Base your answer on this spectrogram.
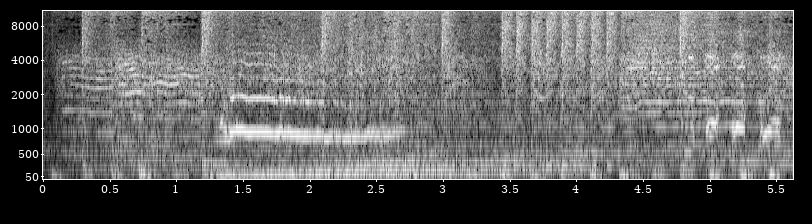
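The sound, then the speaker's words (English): Cars racing along a road: loud roaring engines whose pitch climbs as they accelerate, with a sharp tire squeal partway through and rising engine whine toward the end. “They race along the road.”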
